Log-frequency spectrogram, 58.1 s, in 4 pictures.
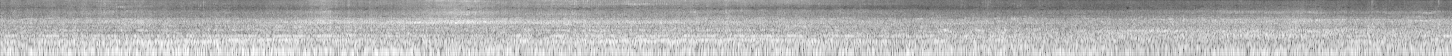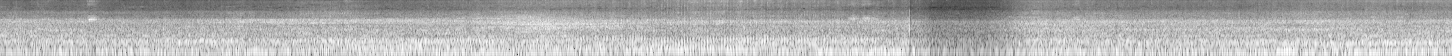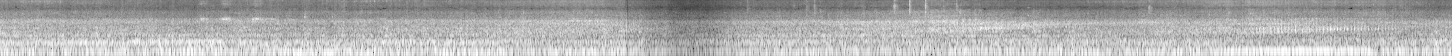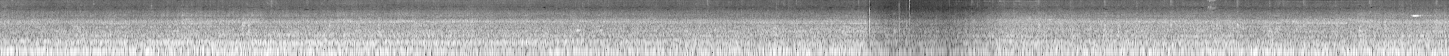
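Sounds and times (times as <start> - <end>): road and traffic noise: 0.0 - 58.0.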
